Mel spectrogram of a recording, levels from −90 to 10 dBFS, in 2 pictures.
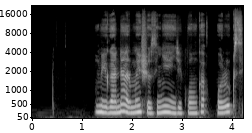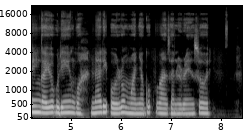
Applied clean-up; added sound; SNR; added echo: neural mask model DeepFilterNet 3.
